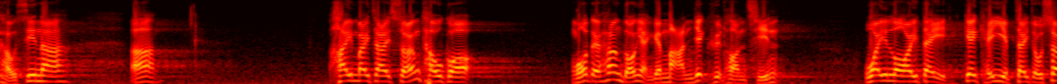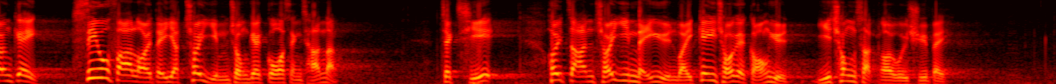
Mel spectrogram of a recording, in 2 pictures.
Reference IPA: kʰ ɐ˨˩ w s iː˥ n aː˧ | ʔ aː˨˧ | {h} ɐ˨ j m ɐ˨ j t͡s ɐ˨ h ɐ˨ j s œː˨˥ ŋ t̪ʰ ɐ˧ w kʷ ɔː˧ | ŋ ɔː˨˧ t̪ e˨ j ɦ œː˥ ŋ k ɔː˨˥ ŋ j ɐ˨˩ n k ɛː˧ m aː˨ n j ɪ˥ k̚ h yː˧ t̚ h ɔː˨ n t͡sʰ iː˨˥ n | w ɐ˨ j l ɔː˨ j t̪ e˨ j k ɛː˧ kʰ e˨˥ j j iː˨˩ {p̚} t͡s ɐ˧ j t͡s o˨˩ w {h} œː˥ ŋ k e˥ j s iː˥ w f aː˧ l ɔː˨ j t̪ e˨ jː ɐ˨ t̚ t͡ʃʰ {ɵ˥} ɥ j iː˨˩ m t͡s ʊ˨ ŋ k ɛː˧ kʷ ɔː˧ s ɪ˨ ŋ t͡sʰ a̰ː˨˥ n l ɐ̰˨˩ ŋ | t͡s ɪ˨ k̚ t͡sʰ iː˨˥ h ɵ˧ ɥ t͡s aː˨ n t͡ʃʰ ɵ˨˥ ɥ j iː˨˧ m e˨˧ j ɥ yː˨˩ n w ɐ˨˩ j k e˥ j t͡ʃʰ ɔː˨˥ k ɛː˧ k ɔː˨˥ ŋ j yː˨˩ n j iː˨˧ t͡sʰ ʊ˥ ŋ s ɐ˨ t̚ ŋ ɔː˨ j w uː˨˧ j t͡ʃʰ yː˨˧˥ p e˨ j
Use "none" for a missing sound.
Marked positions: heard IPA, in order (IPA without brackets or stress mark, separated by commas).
h, p̚, s, ɵ˥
